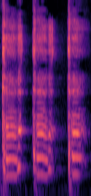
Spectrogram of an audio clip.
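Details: Simulated cough in a Spanish-language comedy skit, blamed on air conditioning: three quick, dry, tight coughs in a row.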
